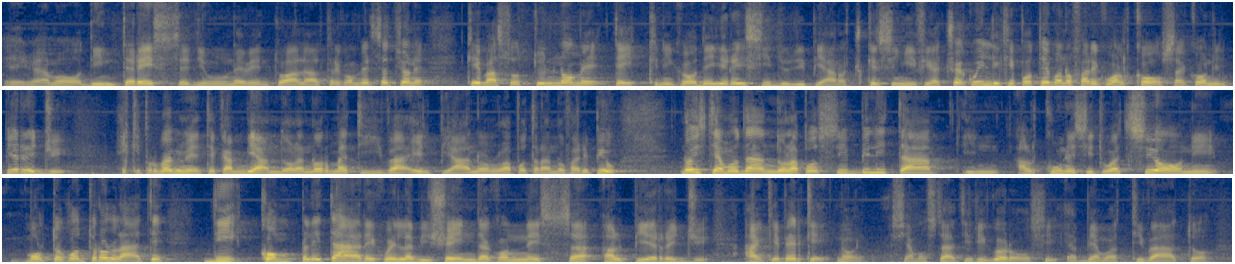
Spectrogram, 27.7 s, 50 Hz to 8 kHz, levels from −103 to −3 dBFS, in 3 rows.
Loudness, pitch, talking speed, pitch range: -28 LUFS, 150 Hz, 145 wpm, 125-180 Hz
